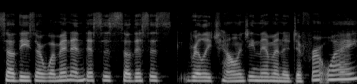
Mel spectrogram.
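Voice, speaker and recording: Against a quiet background, a woman uses an ordinary speaking voice with a fairly low pitch. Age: 50s. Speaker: theater director and producer. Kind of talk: radio interview. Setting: radio studio.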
